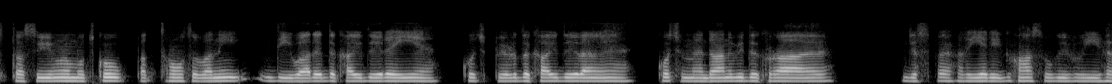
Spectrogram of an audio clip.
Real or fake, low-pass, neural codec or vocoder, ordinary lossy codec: fake; 7.2 kHz; codec, 16 kHz in and 24 kHz out, 0.9 kbps, LongCat-Audio-Codec, four codebook decoder; Opus, 32 kbps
